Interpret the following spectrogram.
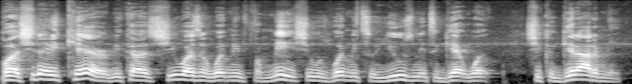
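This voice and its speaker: A man's voice: medium pitch, normal speed, darkish tone. A young man, casually telling a personal story to his vlog audience, laid-back and loose, full of "you know" and "like". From Liberia. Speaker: vlogger.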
